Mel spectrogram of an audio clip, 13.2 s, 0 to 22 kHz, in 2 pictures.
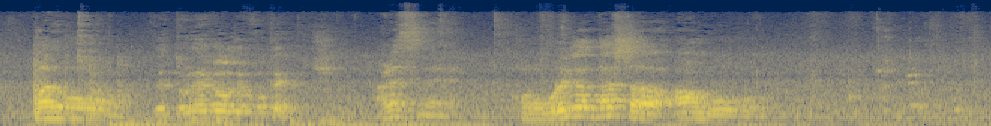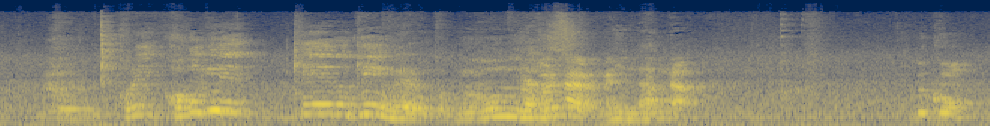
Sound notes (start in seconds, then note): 11.4 laughs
